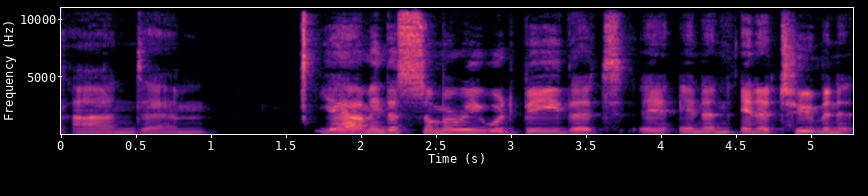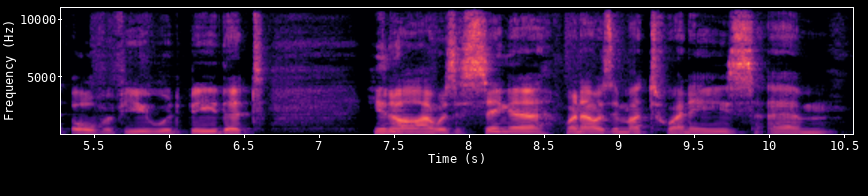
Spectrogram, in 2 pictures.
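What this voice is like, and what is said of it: Northern English Durham accent. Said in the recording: “as you know from the accent ... from Durham originally, so from the north of England”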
